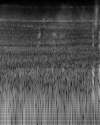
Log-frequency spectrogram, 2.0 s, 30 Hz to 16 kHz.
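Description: E-flite Viper 90 mm electric ducted-fan jet, driven by an 8-cell 1500 kV motor, flying at a distance: a steady high whine over a rushing noise.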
